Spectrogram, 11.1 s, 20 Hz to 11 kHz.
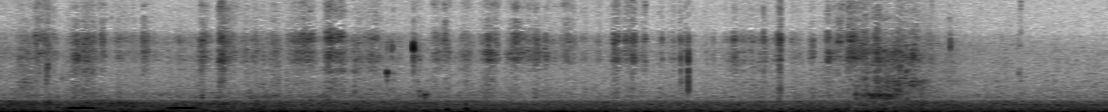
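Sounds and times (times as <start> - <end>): soft scratches and clicks: 0.0 - 9.6.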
